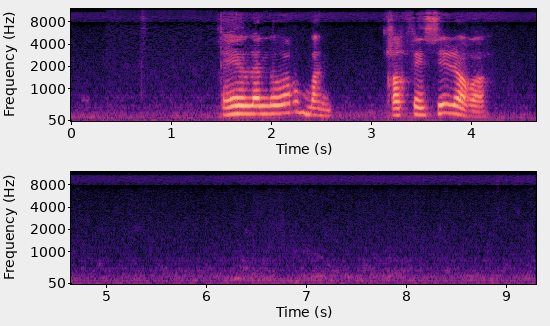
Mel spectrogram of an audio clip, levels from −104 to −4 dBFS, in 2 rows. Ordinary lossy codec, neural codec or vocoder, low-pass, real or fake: Opus, 32 kbps; codec, 24 kHz, 0.9 kbps, WavTokenizer, medium speech release version 2; 10.8 kHz; fake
